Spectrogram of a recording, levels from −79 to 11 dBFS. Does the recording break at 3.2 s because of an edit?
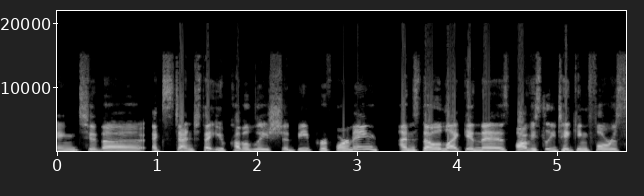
yes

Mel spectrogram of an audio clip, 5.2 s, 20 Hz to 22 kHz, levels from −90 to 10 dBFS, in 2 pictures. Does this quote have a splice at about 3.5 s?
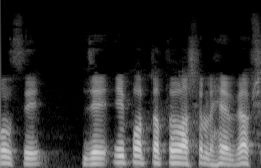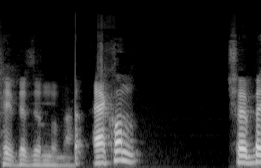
yes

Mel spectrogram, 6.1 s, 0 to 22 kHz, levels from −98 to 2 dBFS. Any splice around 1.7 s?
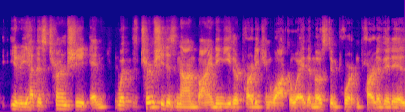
yes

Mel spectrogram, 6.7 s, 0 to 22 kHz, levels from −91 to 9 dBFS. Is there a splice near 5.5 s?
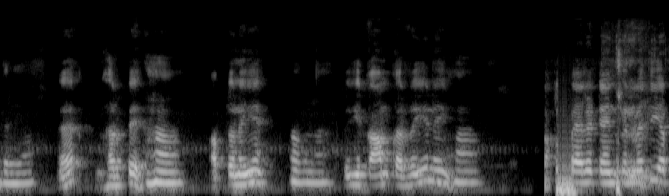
yes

